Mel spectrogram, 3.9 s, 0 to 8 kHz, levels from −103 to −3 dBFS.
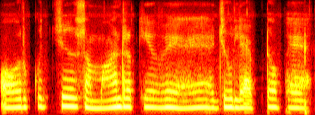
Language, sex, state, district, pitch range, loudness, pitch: Hindi, female, Punjab, Kapurthala, 200-220 Hz, -16 LUFS, 210 Hz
